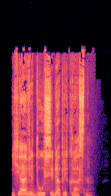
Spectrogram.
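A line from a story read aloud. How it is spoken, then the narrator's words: Soft reassurance. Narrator (Russian): мягко заверила она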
